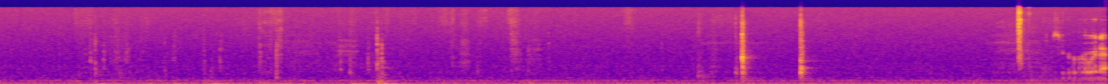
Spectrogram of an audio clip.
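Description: Fingers press and tap on a kitchen scale.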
